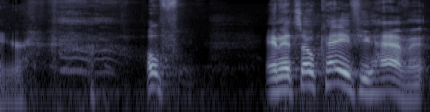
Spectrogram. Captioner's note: laughing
